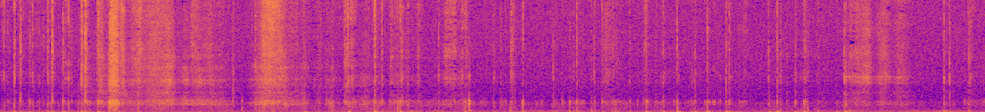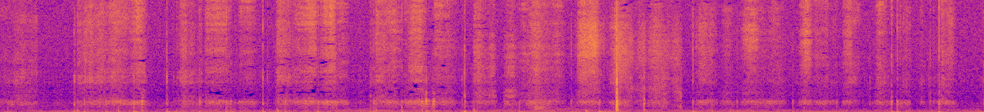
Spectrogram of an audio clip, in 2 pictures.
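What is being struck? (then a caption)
Plastic bowl. Long nails tap and scratch an empty, hollow, translucent pink plastic bowl, giving a steady run of dull, low, bumpy scrapes and quick clicks. The taps die away almost at once with no ring, and the hollow plastic keeps the sound deep and muffled rather than bright.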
